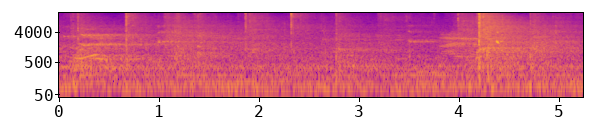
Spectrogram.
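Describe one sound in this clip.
Rackets smack shuttlecocks in a large echoing hall.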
